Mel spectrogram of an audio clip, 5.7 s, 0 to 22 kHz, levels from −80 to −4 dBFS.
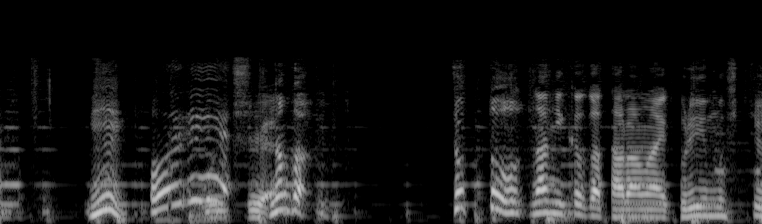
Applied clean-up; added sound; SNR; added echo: neural mask model RNNoise.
